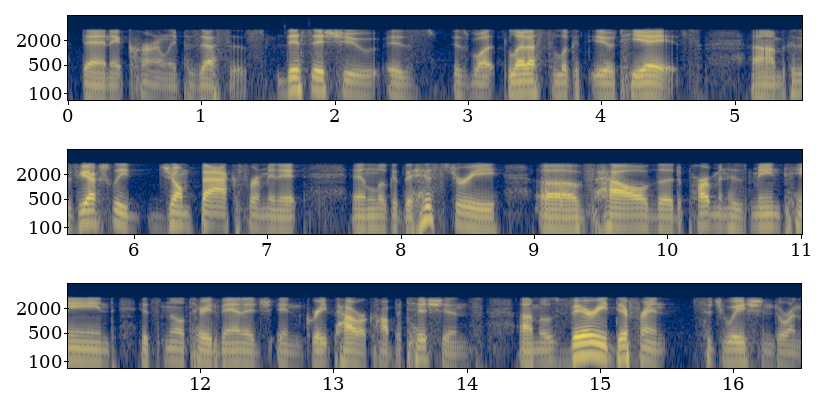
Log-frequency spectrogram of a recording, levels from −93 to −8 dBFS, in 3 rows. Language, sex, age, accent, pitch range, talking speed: English, male, 30-49, American, 95-110 Hz, 185 wpm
